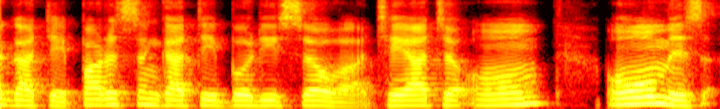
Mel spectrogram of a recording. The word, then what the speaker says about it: Om: Om has three syllables: A U Ma.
